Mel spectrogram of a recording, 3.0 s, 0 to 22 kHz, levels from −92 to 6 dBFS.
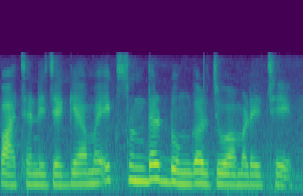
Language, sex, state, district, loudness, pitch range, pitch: Gujarati, female, Gujarat, Valsad, -17 LUFS, 180-200 Hz, 190 Hz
